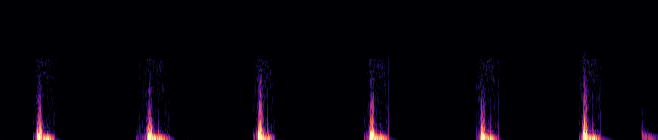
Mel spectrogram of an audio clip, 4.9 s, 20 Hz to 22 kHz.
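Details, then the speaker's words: Phase III Korotkoff sounds during blood pressure measurement: blowing murmur gone, crisp, louder regular tapping beats at about 72 per minute with no swishing between them. "En el tercer ruido, el murmullo o soplo desaparece, escuchando un ruido más nítido y de mayor intensidad."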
